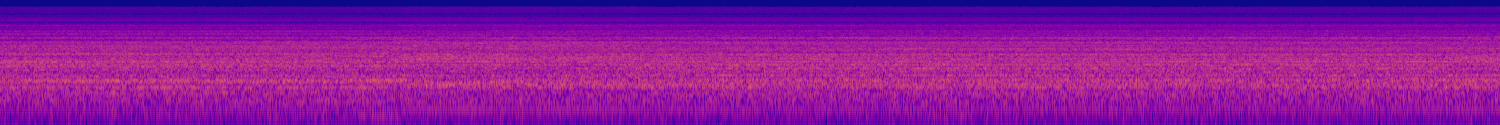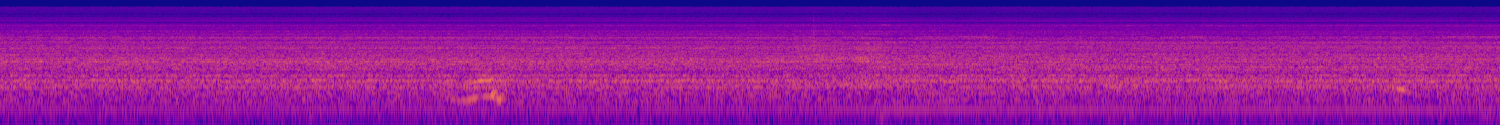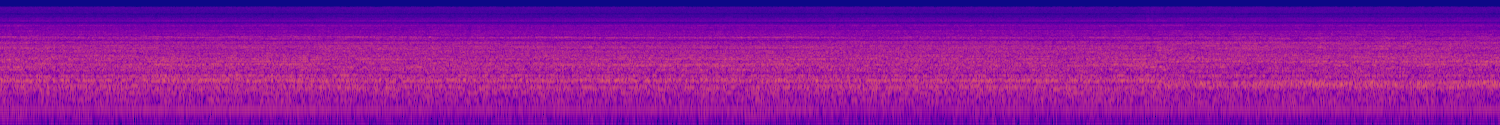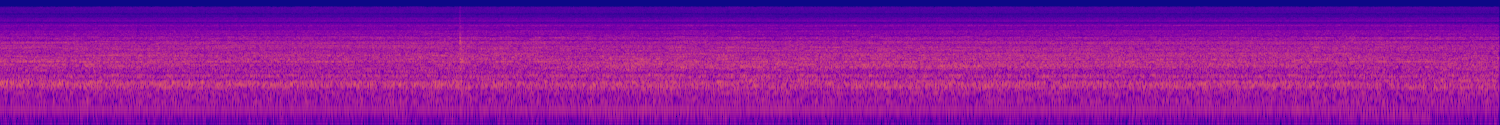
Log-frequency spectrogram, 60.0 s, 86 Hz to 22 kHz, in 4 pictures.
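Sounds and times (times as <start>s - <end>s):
hair dryer running: 0.0s - 60.0s.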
